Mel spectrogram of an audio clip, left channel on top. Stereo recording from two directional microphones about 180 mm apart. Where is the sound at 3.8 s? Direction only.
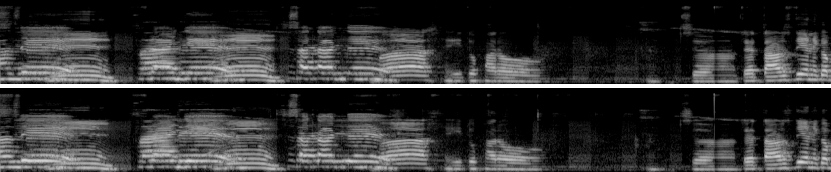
5° left (ahead or behind).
